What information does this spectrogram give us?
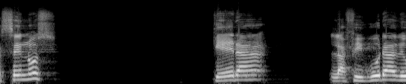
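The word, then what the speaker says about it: ξένος: El extranjero viene de una palabra griega significa o que se pronuncia senos, que era la figura de un forastero.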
